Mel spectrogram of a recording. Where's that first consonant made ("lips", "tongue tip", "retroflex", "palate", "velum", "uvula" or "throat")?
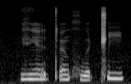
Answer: lips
